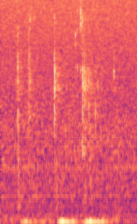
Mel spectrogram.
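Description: Faint computer mouse clicks: a few dry, quick ticks spaced unevenly over a quiet, low background hum.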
